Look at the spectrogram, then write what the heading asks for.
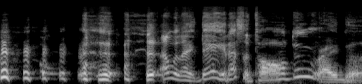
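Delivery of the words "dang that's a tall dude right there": put-on very high, swooping old man voice. Retelling own words about a tall celebrity: like an old man at a barbecue. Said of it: "you sound like an old man at a barbecue".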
